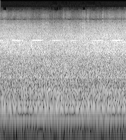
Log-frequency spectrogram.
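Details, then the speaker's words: Tracked lift working on an incline: loud diesel engine drone with a steady, unbroken series of quick beeps over it; the slope warning alarm, switch-controlled, sounding normally. "So that switch right there, that's the one that makes all the beeping."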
